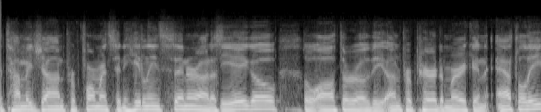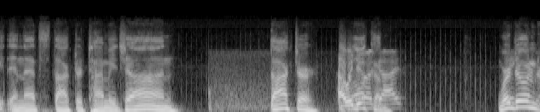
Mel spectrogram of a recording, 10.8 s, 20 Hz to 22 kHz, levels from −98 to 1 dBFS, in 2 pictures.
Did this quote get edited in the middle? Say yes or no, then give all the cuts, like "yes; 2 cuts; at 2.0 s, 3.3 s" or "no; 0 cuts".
yes; 2 cuts; at 2.2 s, 3.0 s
